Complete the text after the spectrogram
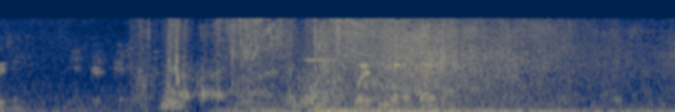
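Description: A glider snaps open with a loud rushing whoosh of wind.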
